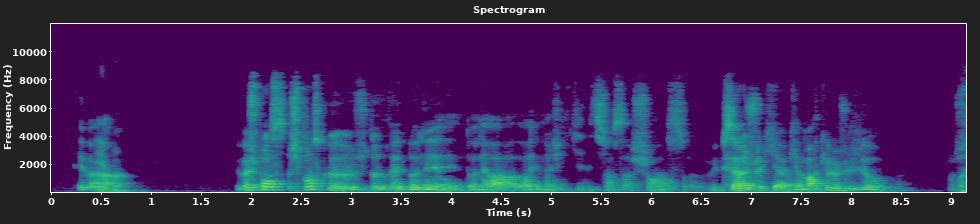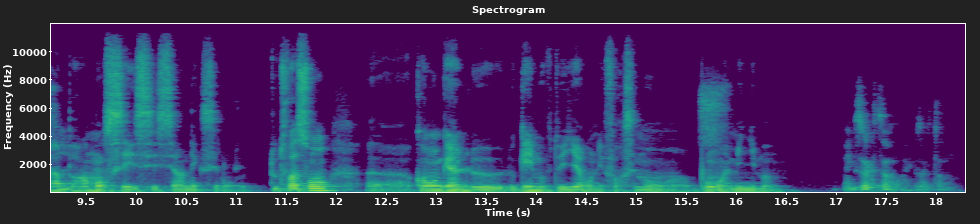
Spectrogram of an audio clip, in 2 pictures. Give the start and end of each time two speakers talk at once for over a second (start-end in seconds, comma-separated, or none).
none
